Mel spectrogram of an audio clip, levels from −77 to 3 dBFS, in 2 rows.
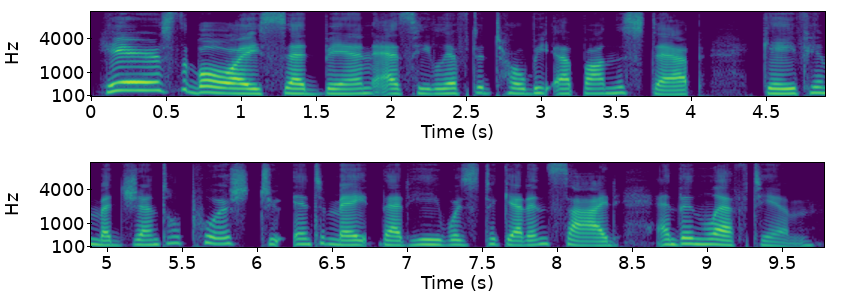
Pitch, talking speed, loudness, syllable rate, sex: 195 Hz, 185 wpm, -19 LUFS, 4.4 syllables/s, female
